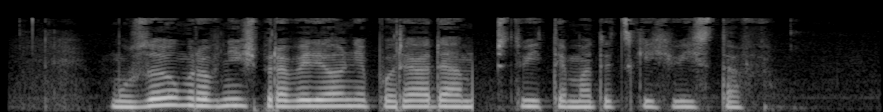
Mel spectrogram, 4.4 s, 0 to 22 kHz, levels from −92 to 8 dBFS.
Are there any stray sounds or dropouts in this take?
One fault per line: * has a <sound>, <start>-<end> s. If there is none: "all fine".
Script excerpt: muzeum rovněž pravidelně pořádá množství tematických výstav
* has a dropout, 2.4-2.5 s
